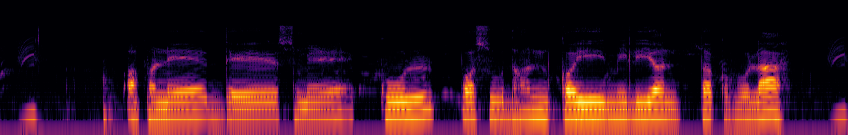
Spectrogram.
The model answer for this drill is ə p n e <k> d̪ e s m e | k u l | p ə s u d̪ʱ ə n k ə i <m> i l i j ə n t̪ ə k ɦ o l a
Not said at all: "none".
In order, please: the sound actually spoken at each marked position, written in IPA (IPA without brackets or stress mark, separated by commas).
none, m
